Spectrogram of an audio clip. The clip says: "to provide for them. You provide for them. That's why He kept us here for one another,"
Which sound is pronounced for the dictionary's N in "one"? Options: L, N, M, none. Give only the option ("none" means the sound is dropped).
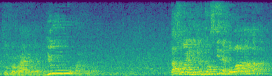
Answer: L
